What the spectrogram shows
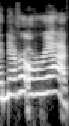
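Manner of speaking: dry, mocking sarcasm. Retelling what she said to her daughter: imitating her own sarcastic tone. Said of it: "I'm sarcastic in a different way".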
